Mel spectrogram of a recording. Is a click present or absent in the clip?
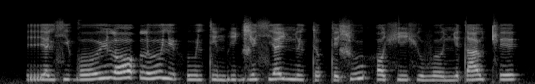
absent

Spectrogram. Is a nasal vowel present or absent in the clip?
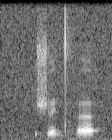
absent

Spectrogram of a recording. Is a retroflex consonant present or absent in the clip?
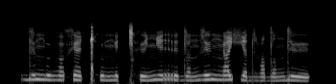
absent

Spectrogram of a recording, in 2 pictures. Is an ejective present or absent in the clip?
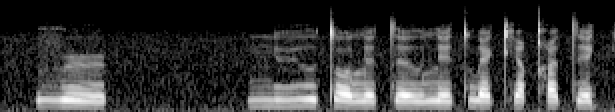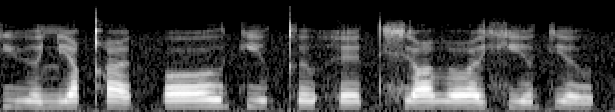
absent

